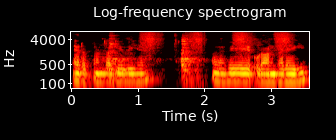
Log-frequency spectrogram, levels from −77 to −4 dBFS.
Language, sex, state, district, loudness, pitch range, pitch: Hindi, male, Jharkhand, Jamtara, -33 LUFS, 115-120 Hz, 120 Hz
